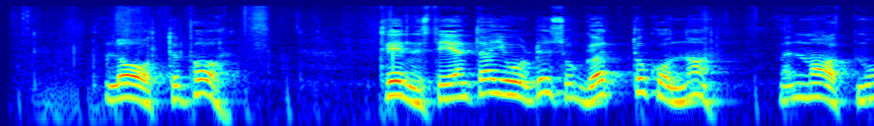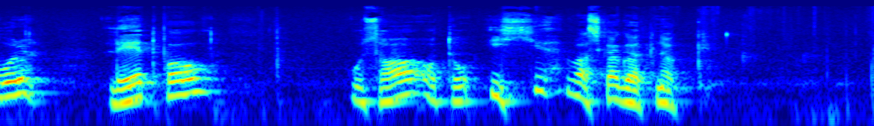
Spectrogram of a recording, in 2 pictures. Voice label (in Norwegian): late pa, Numedalsmål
